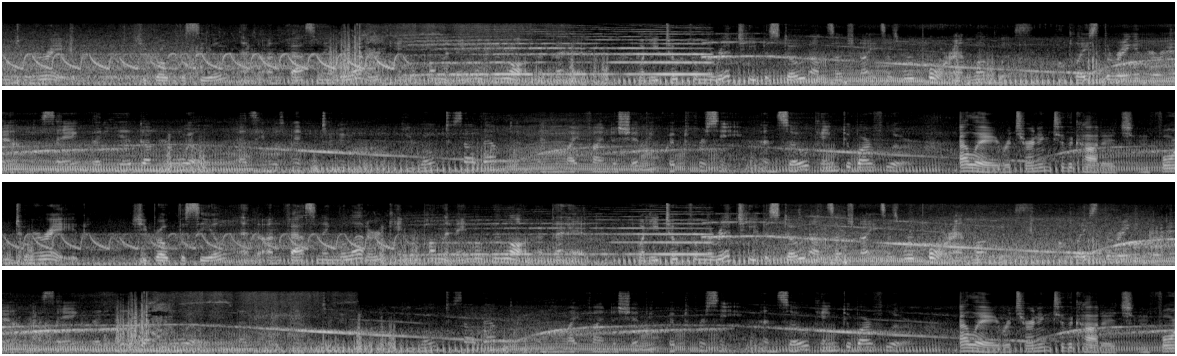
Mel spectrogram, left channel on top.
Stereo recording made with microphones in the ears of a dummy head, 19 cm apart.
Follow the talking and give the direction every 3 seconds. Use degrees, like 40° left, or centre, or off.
30° right, 30° right, 30° right, centre, 30° left, 40° left, 30° left, centre.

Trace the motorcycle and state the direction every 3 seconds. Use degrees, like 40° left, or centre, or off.
50° right, 40° right, 20° right, 20° left, 40° left, 60° left, 70° left, 80° left.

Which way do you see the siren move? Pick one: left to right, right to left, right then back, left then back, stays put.
left to right.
